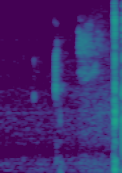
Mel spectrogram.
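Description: A computer mouse is right-clicked while a file is created in a software project: two quick, soft clicks close together near the end, after a stretch of faint low noise.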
